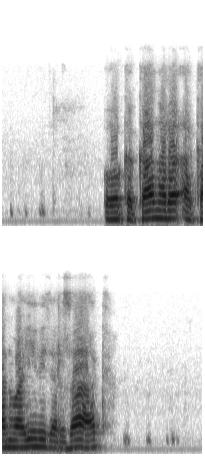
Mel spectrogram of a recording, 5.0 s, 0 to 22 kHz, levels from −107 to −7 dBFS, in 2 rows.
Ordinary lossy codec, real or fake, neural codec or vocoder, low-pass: Opus, 24 kbps; real; none; 7.2 kHz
